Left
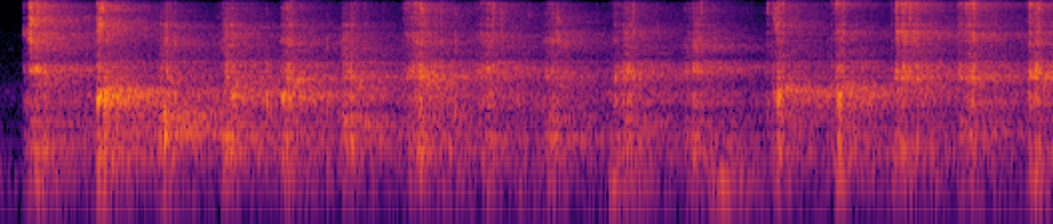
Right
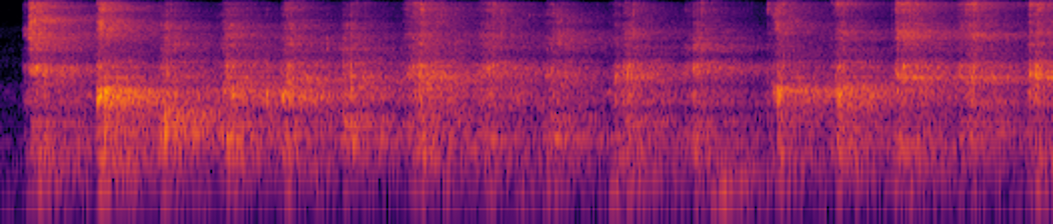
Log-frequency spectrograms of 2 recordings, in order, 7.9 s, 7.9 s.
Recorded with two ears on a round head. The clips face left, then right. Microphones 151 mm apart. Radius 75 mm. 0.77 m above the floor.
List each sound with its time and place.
0.2 s chewing: 40° left (ahead or behind), 1.1 m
